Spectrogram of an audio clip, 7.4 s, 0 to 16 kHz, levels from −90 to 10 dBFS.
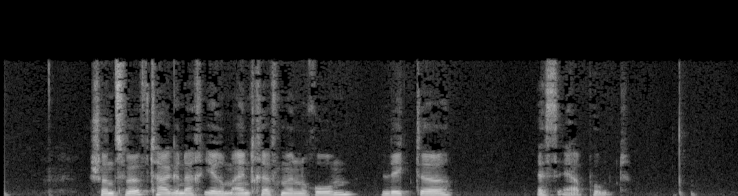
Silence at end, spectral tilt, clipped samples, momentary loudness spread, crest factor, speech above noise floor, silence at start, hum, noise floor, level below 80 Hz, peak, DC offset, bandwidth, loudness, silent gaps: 0.45 s; -5 dB/octave; under 0.1%; 12 LU; 16 dB; 43 dB; 0.05 s; none; -60 dBFS; -56 dBFS; -2 dBFS; under 0.1%; 11.5 kHz; -18 LUFS; none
